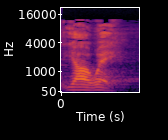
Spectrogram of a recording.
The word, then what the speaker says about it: Yahweh: In Hebrew, the name of God is spelled YHWH. You see, the Hebrew, ancient Hebrew, had no written vowels, and most scholars pronounced it Yahweh.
